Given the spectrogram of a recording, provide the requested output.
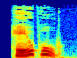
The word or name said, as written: havebrug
